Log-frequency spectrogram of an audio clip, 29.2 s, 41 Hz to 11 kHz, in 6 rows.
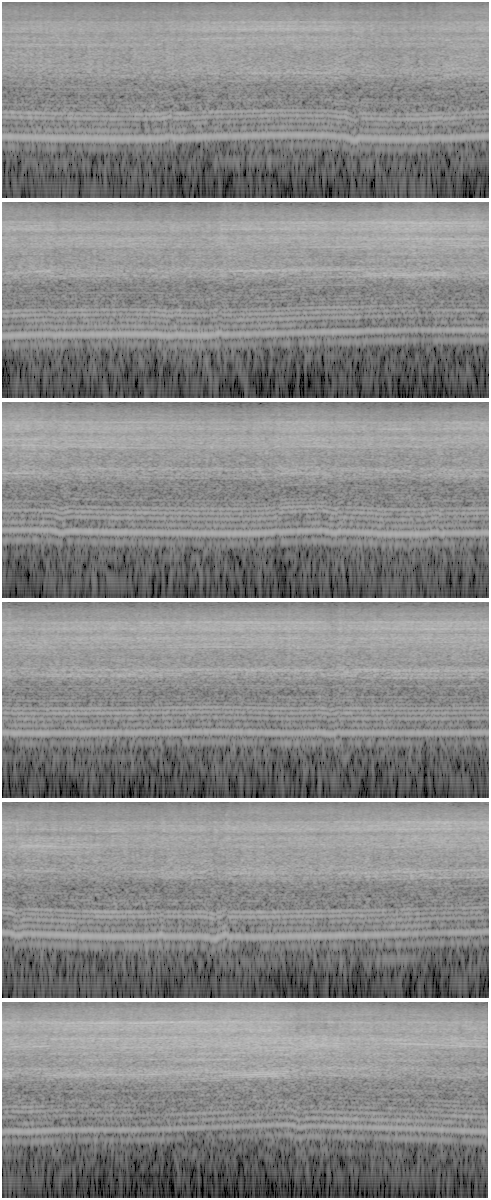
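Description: Aprilia RSV4 Factory's V4 engine pulling hard at high revs, heard from on the bike, with its pitch dipping briefly a handful of times. A steady rush of wind and road noise runs underneath.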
